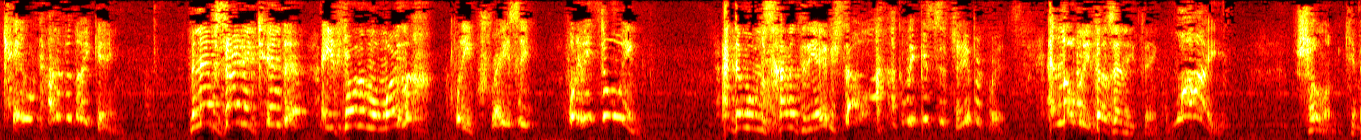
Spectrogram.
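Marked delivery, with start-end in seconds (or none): 0.0-1.2 pained repeat. Real, not acted. Repeats verse in anguish. 1.9-12.2 full-force fiery rebuke; outraged rebuke. Real, not acted.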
